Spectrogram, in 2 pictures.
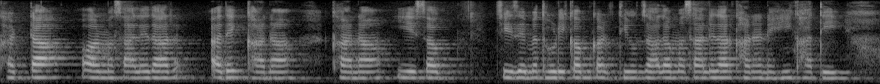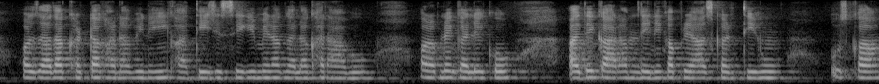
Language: Hindi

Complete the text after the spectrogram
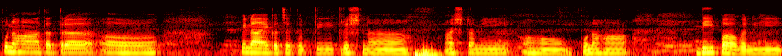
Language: Sanskrit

